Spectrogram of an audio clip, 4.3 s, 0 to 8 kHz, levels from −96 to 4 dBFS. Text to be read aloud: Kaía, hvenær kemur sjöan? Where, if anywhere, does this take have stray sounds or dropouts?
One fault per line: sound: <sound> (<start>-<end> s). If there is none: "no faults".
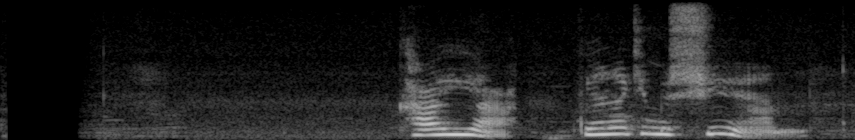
no faults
